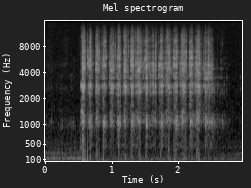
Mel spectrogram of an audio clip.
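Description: A turtle shell shaker with pebbles inside is shaken while its mouth is held closed, after more pebbles were added. After a quiet start, about 14 quick, bright, dry rattling bursts come in a loosely steady rhythm for two seconds, then stop. It is judged to have the right sound with the right amount of pebbles, and the mouth is then wired shut so none are lost.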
